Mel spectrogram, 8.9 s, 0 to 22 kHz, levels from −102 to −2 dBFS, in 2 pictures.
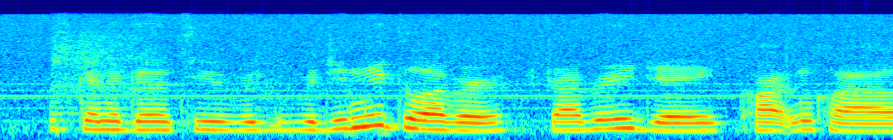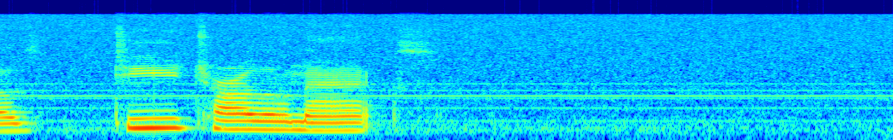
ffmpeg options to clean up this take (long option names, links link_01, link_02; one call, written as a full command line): ffmpeg -i in.wav -af "adeclick=threshold=4,bandreject=frequency=425.6:width_type=h:width=4,bandreject=frequency=851.2:width_type=h:width=4,bandreject=frequency=1276.8:width_type=h:width=4,bandreject=frequency=1702.4:width_type=h:width=4,bandreject=frequency=2128:width_type=h:width=4,bandreject=frequency=1400:width=30,afftdn=noise_reduction=21:noise_floor=-49" out.wav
